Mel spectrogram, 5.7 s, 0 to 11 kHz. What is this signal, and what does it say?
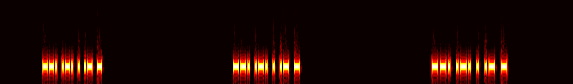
Morse code, heard as a keyed tone, about 67 wpm, 700 Hz. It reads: GREAT GREAT GREAT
